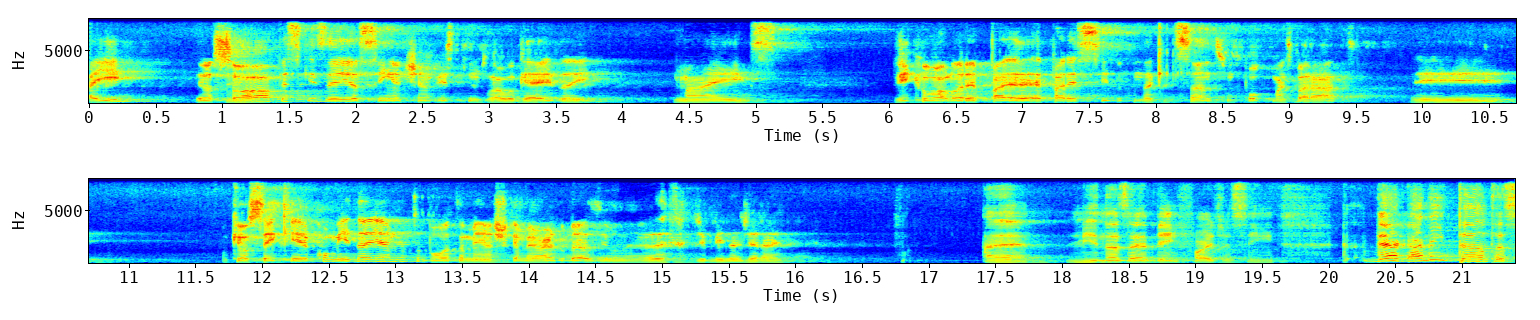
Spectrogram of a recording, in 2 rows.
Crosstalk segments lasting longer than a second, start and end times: none

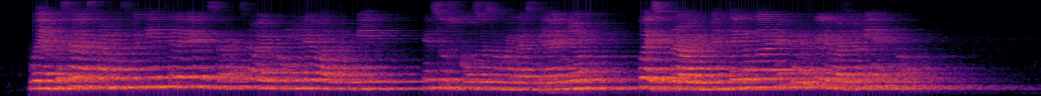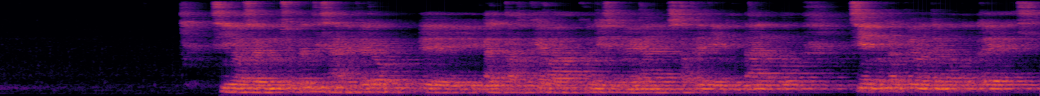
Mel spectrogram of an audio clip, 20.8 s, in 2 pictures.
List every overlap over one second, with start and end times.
none

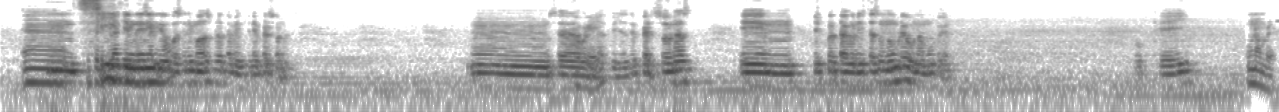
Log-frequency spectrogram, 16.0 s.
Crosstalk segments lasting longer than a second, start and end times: 0.6-2.2

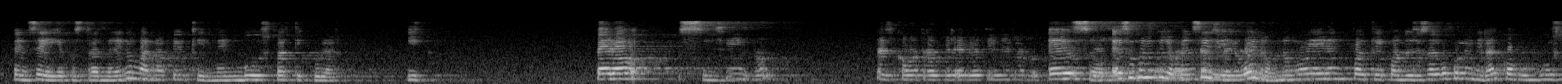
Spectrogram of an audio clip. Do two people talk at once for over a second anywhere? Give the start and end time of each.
10.7-12.7

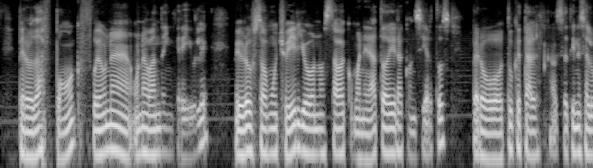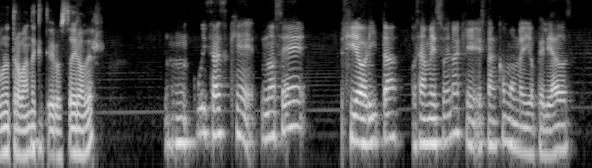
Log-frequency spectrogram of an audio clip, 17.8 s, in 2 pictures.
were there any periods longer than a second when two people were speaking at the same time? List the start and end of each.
none

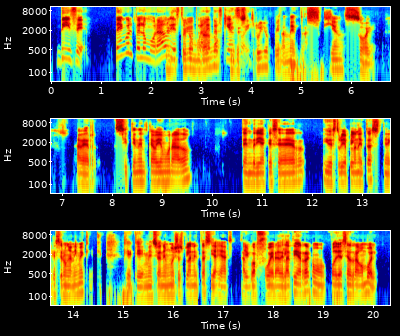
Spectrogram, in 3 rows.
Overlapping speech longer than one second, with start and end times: 2.3-3.9

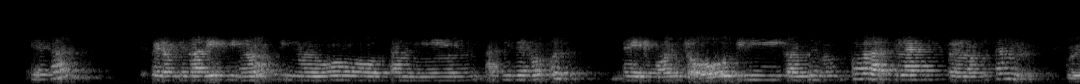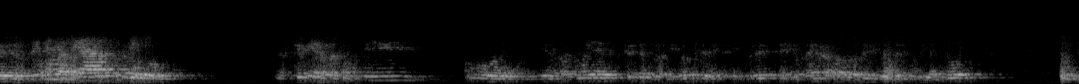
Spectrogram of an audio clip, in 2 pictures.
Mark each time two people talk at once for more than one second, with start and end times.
10.9-12.2

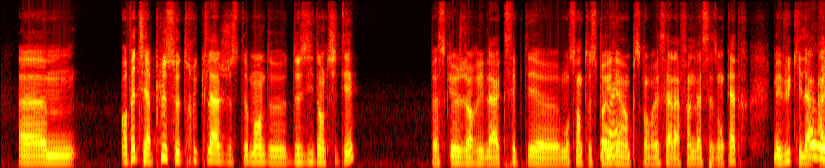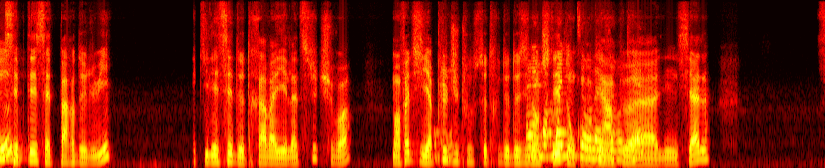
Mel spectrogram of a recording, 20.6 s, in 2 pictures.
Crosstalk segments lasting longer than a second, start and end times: 16.9-18.2

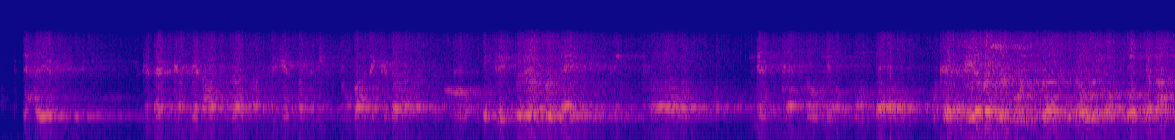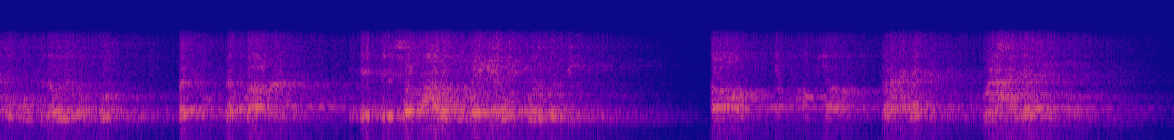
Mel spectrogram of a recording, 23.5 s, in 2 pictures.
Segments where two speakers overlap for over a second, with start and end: 4.5-5.8

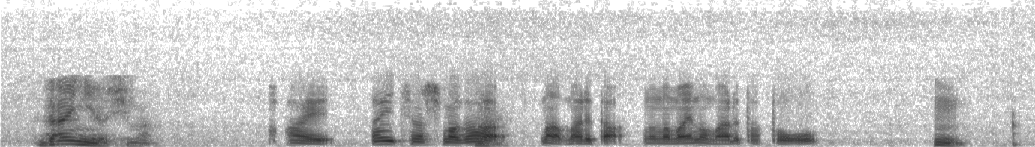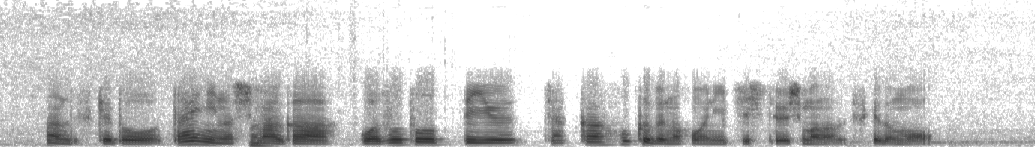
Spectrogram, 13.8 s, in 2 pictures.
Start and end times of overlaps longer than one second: none

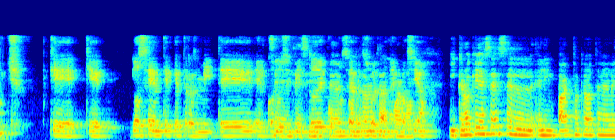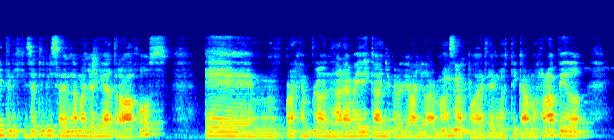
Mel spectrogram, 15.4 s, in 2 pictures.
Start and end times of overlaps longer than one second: 3.4-5.2

